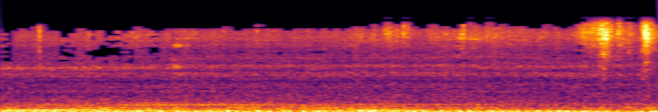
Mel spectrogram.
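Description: Car engine running steadily at low speed with road rumble, heard from inside the cabin.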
